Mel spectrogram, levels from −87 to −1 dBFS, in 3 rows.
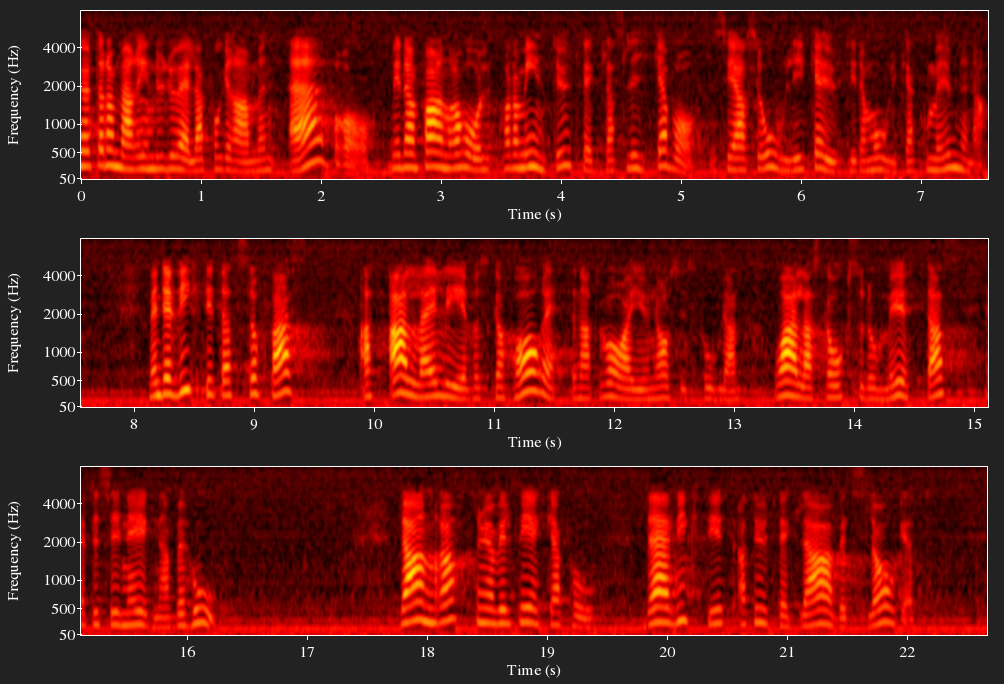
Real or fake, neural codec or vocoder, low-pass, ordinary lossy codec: fake; codec, 16 kHz, 16 kbps, FunCodec, trained on Chinese and English, 50 frames a second; none; none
